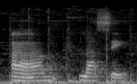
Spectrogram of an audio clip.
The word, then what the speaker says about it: lassi: called mango lasse now a lot of people pronounce it lassie or la si but it is basically lassi okay so l-a-s-s you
